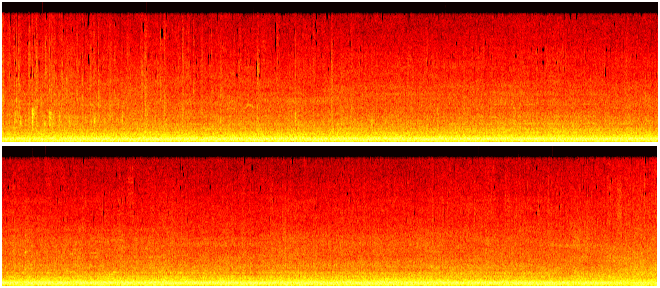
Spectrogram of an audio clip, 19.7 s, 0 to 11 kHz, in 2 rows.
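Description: Boeing 737-800's CFM56 jet engines and airframe heard from inside the cabin during the landing rollout, a steady loud roar as the plane decelerates down the runway with the thrust reversers open.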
